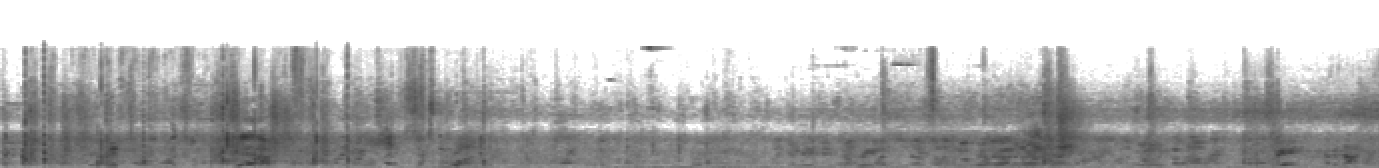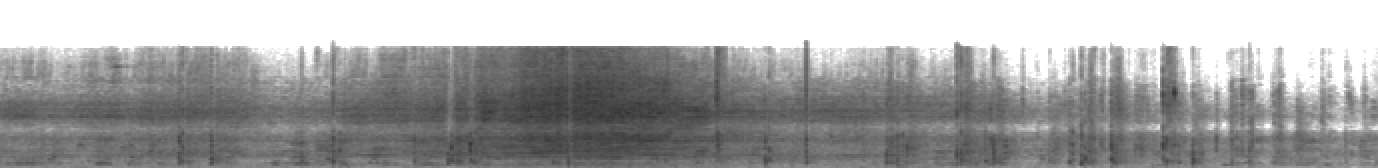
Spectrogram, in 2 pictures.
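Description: A ball smacks sharply against a wall and paddles with echoing cracks.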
